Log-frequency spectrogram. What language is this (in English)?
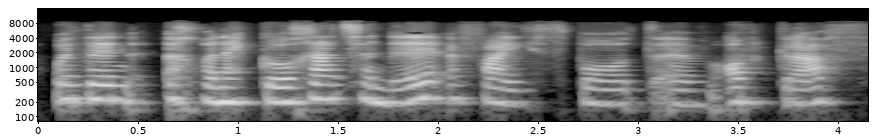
Welsh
